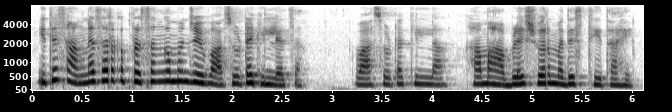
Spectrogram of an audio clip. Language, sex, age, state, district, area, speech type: Marathi, female, 18-30, Maharashtra, Pune, rural, spontaneous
